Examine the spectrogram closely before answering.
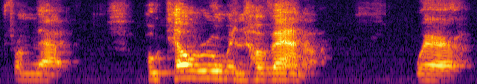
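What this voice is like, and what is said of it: Usual voice. Nothing is said of it.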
